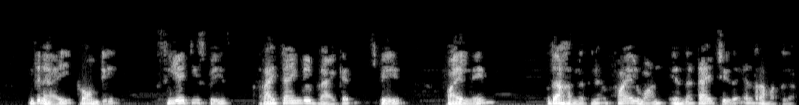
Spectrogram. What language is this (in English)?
Malayalam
